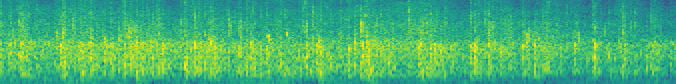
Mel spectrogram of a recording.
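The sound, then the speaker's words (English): A studio audience applauds for a guest at a live science talk show, with steady, loud, dense clapping throughout and no voices over it. “So, Star Talk audience, give it up for Andy Weir.”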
